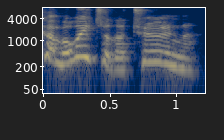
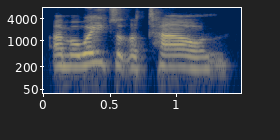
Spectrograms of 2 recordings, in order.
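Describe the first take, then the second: First: It is said in Scottish dialect. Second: It is said in standard English.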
